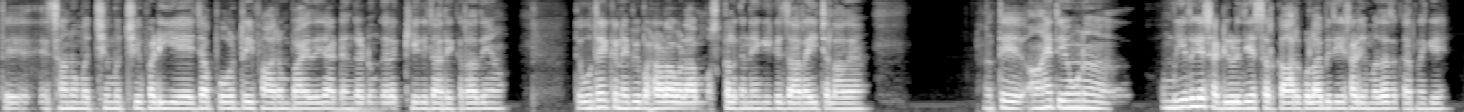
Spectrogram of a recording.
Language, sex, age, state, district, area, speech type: Dogri, male, 18-30, Jammu and Kashmir, Jammu, rural, spontaneous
